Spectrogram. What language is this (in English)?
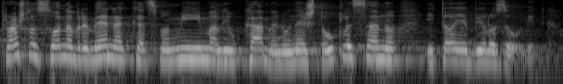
Croatian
